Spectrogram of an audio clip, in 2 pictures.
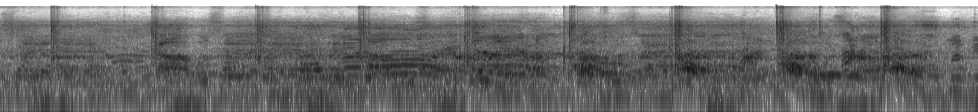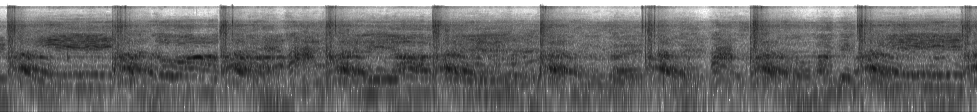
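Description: A crowd of men chants loudly in unison.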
